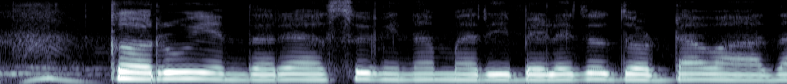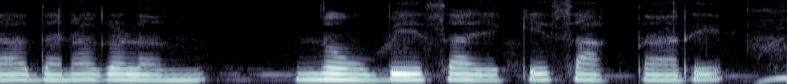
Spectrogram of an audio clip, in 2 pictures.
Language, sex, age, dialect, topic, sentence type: Kannada, female, 25-30, Mysore Kannada, agriculture, statement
